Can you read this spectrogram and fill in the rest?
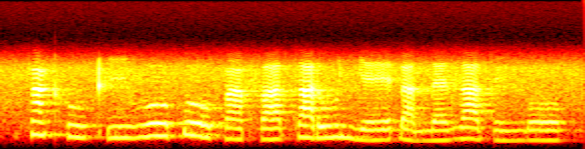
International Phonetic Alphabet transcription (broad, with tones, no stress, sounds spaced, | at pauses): t ã˦ kʰ uː˨ kʼ iː˨ v oː˦ ɓ oː˦˨ p ã˨ f a˨˦ t a˦ ɾ uː˦ ɲ eː˨˦ ɗ a˨ n ɛ˨˦ z a˦˨ t ĩ˨ ŋ oː˦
